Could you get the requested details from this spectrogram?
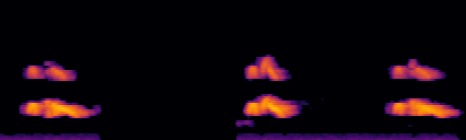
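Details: Black phoebe song of three short, high, slightly buzzy phrases with a brief rising then falling shape, spaced unevenly over a few seconds in a quiet setting.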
